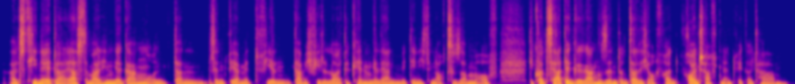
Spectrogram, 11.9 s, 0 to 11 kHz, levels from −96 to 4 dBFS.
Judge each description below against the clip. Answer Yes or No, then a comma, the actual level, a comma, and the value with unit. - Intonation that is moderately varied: Yes, average, 3.0 semitones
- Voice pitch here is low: No, medium, 150 Hz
